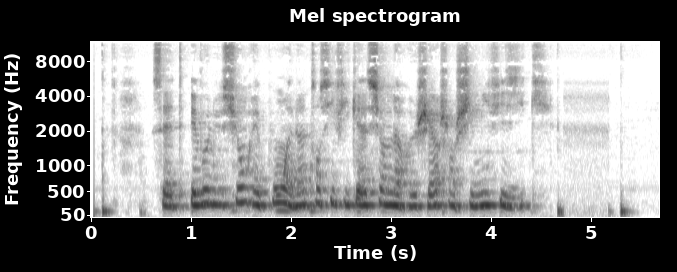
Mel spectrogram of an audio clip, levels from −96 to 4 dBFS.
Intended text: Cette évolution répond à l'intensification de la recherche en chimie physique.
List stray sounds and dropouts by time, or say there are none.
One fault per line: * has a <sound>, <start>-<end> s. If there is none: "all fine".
all fine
